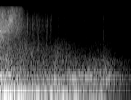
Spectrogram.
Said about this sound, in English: He's blown to pieces as the missile in his breastplate explodes.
